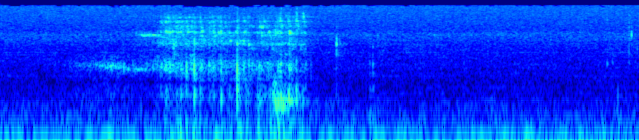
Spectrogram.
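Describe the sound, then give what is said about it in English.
A brief, soft slurping sip of Intelligentsia coffee lasting under a second, with a gentle airy rush and faint wet mouth sounds, followed by quiet low background hum. “Take another sip here.”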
